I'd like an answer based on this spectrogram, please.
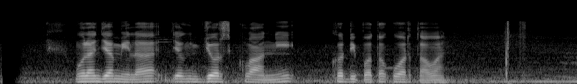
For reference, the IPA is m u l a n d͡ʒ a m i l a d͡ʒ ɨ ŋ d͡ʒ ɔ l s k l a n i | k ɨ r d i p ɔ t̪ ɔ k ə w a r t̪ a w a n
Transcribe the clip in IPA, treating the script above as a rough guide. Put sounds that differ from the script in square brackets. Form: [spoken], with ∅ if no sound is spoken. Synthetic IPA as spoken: m u l a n d͡ʒ a m i l a d͡ʒ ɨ ŋ d͡ʒ ɔ [r] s k l a n i | k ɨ r d i p ɔ t̪ ɔ k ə w a r t̪ a w a n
